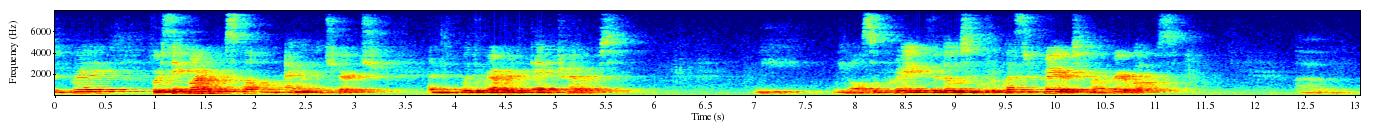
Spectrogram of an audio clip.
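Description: A lay reader leading prayers of intercession in a church service, reading slowly with slips and self-corrections. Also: mid-range voice, a little mellow, slight background noise. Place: large church with stone walls. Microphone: distant room mic. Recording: echoey church from far off.

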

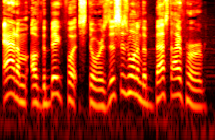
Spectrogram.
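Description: A male podcast host with a slightly high voice talks informally and earnestly to his audience. His phrasing is deliberate and appreciative. The sound is dry and close, with faint music behind it. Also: lively intonation, no room sound. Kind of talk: informal listener thanks and announcements.

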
